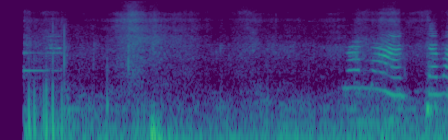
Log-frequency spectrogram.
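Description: Quiet shop background with a short beep just after a cut, a few soft knocks, and a voice sliding down in pitch near the end.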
